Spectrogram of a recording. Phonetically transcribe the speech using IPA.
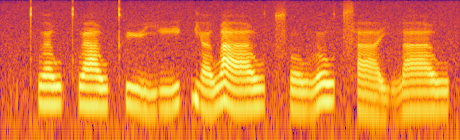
kʷʰ ɐ˧ w kʷʰ aː˨ w kʰ yː˨˩ j iː˨˥ k̚ j ɐ˨˥ w aː˨˧ w t͡sʰ o˨ w l o˥ w t͡sʰ aː˨˩ j n̪ aː˧ w

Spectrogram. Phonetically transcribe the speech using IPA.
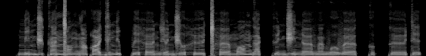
n i n d͡ʒ y k ã ŋ͡ǀ ɔ ŋ ɡ ã qʷ œː ɡʲ ʊ n i pː ɪː h œː n z ʏ n d͡ʒ ʊː h ʏː ǀʰ œː m ɔ ŋ ɡ a kː y n d͡ʒ i n œː v œ̃ v o v œː kː ʊ kː øː t ɪ

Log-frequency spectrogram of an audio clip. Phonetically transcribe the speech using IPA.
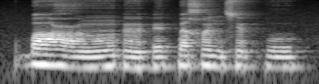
ɓ ɒ˦ ʕ õː˨˦ ʔ œ̃˨ ʔ ø˧ k͡p ə˦ χ œ̃˦˨ n s œ̃˦ ʔ p u˧

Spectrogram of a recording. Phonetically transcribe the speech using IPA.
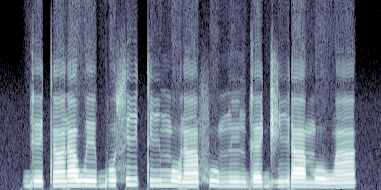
ɡ e˨ t ã˨˦ ɾ a˦ w e˧ b o˧ s i˦ t i˦ m o˦˨ ɾ ã˨˦ f u˦˨ m ĩ˧ ɡ ɛ˦ d͡ʒ i˧ ɾ a˧ m o˨ w ã˨˦

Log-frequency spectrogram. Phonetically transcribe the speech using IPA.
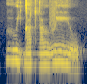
ɦ u j ɡ u tˤ ɡ oː v eː w

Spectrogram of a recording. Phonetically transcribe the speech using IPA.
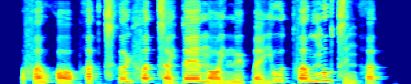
f ɐ˨˥ w h ɔː˨˩ pʰ ɐ˨˥ k̚ t͡sʰ ɵ˧ ɥ f ɐ˥ t̚ s ɐ˨ j t̪ ɛː˥ n̪ ɔː˨ j n̪ yː˧ p̚ ɛː˨˩ j uː˥ t̚ f ɐ˥ w ŋ o˥ w t͡s ɪ˨˩ ŋ h ɐ˨ k̚

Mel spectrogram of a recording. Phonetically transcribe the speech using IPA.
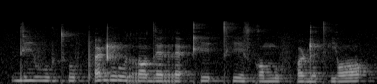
d i v u ɡ tʰ u f pʼ ɐ ɖ ŋ u r ɔ d ɛ r ɛ ʔ kʰ i ʔ tʰ i z ɡ ɔ m u f ʔ ɔ ɖ ɘ tʰ j ɔ

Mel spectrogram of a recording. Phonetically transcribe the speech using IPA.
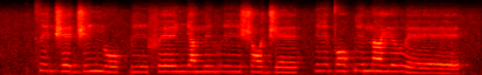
t͡s i˦ d͡ʒ e˦˨ d͡ʒ i˦ ɲ oː˨ k͡p iː˨ f eː˦ ɲ a˦ n i˦ β iː˦ ʃ ɔ˦ d͡ʒ e˦ | i˦ d ɔ˦ ɓ i˦ n ã˦ j ɪ˦ β eː˨

